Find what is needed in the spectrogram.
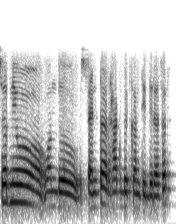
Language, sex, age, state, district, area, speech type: Kannada, male, 30-45, Karnataka, Belgaum, rural, conversation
